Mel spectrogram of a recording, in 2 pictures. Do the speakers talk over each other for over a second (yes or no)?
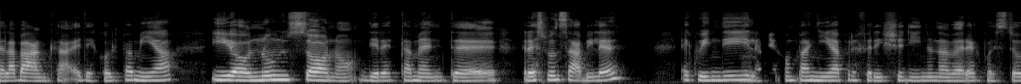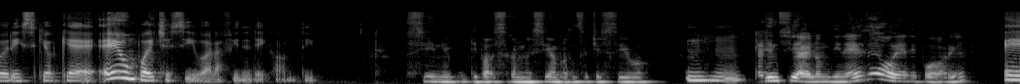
no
